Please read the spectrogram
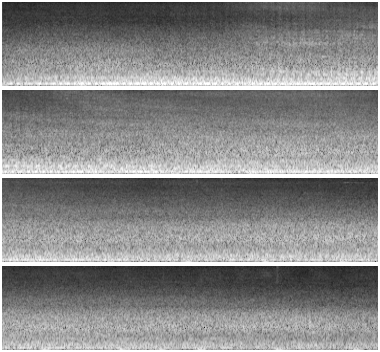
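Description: Road traffic: a motor vehicle's engine hum and road noise close by, loudest a few seconds in and then slowly fading.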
